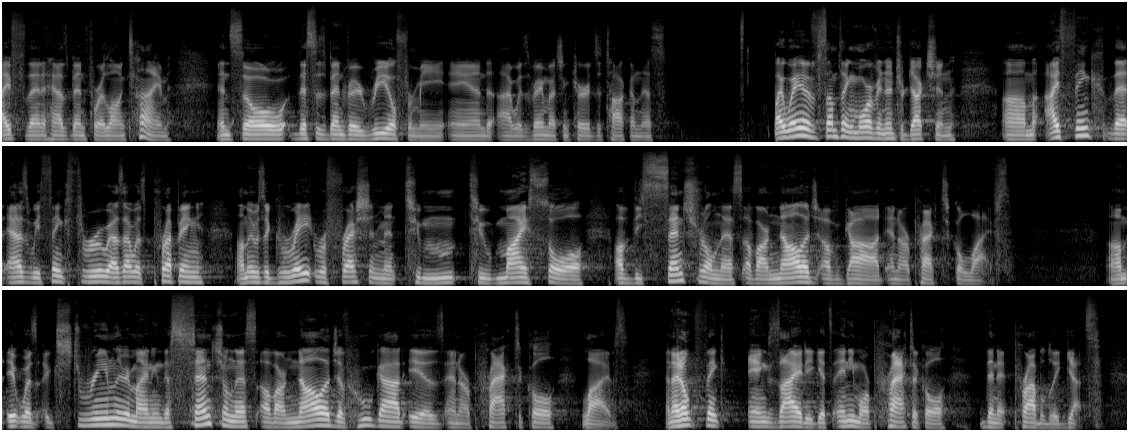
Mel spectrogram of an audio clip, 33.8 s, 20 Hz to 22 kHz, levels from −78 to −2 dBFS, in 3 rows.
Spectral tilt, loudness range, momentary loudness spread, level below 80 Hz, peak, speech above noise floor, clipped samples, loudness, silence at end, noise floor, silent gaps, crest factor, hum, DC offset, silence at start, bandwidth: -5 dB/octave; 6 LU; 13 LU; -76 dBFS; 0 dBFS; 48 dB; under 0.1%; -24 LUFS; 0.3 s; -72 dBFS; none; 24 dB; none; under 0.1%; 0 s; 19 kHz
